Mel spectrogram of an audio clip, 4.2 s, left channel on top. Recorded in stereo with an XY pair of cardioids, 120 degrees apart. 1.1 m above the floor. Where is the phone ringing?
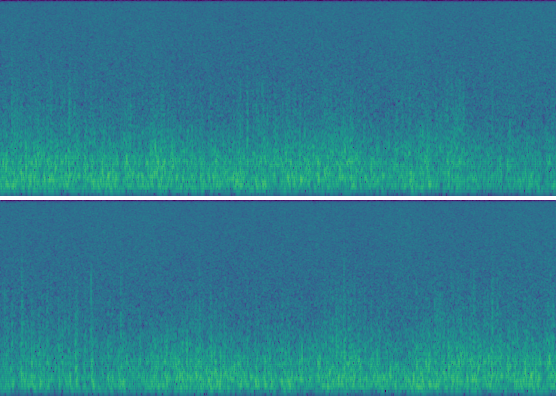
I don't hear a phone ringing.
